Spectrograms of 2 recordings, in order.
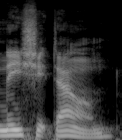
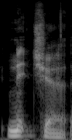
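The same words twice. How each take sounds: First: Niche said as neesh, rhyming with quiche; British pronunciation. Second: Niche said as nitch, rhyming with itch; American pronunciation. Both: Shown as a demonstration. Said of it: "as the Americans say".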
